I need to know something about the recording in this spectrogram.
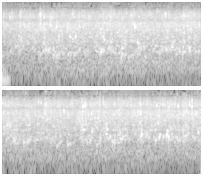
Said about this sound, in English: Or natural ambient recordings of things like rivers and streams.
